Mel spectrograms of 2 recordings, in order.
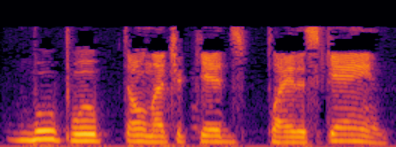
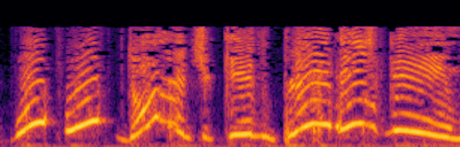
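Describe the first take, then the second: First: It is said flatly, without enthusiasm. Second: It is said with lively enthusiasm.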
